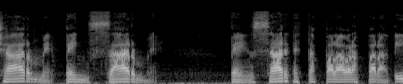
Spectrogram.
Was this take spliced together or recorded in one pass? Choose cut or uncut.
cut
